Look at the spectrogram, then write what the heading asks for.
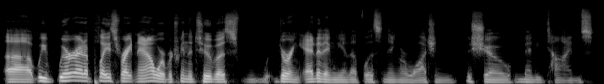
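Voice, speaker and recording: A man's voice: on the low side, steady tone, fast, no echo. A man co-hosting a podcast, discussing story plans in a casual, conversational way. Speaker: podcast co-host.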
